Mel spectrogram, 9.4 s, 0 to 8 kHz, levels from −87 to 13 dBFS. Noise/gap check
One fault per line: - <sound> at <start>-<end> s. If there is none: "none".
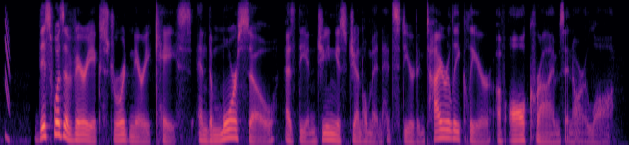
- chirp at 0.1-0.2 s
